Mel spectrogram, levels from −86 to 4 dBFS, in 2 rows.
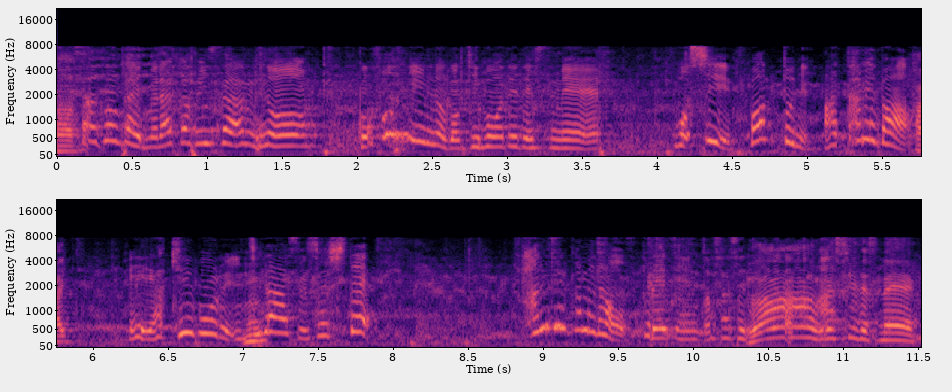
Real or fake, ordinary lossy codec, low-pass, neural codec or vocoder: fake; none; none; codec, 16 kHz, 8 kbps, FunCodec, trained on LibriTTS, 25 frames a second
